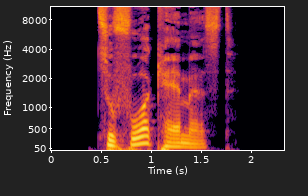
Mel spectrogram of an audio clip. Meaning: second-person singular dependent subjunctive II of zuvorkommen
- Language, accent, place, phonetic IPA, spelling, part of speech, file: German, Germany, Berlin, [t͡suˈfoːɐ̯ˌkɛːməst], zuvorkämest, verb, De-zuvorkämest.ogg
